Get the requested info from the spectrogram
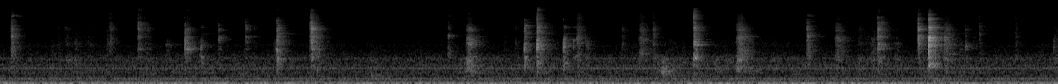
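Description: Irregular metallic clicks and clinks of a socket wrench on engine cylinder-head bolts as they are rechecked for tightness, with one louder click about nine seconds in, over a steady hum.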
